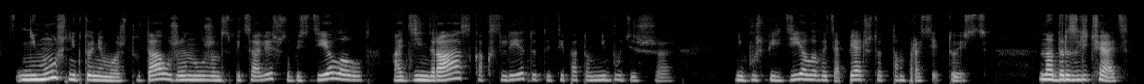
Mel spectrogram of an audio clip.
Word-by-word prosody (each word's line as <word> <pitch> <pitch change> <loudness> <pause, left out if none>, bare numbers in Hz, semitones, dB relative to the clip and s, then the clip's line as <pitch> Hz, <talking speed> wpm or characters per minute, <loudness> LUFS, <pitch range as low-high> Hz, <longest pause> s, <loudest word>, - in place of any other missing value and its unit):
не 215 +2 +6
муж, 285 +8 +6
никто 220 -2 +1
не 195 -1 +4
может, 170 -1 -1
туда 200 +5 +1
уже 220 -5 +1
нужен 205 -2 +1
специалист, 200 +5 -5
чтобы 190 -5 -7
сделал 215 +2 0 0.3
1 190 +2 +1
раз 255 +9 +4
как 205 +1 -12
следует, 220 +1 -5
и - - -7
ты 210 +3 -10
потом 200 -1 -6
не 205 - -1
будешь, 195 -3 -10
э 160 0 -13 0.6
не 200 -1 -1
будешь 200 +2 -8
переделывать, 205 +2 -1
опять 210 0 -2
что-то 205 -1 -12
там 190 +1 -6
просить. 180 +3 -11
То - - -6
есть 175 - -10 0.4
надо 230 -2 +5
различать. 210 -6 +1
205 Hz, 170 wpm, -23 LUFS, 190-220 Hz, 0.6 s, не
